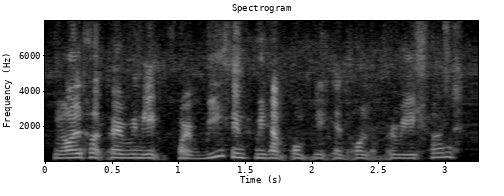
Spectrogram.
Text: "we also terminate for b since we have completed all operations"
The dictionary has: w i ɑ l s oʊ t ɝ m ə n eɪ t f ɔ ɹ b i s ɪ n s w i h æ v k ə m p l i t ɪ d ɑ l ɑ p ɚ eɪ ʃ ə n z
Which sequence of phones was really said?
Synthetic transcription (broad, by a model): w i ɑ l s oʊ t ɝ m ə n eɪ t f ɔ ɹ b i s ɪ n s w i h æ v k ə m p i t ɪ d ɑ l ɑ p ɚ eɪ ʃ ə n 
